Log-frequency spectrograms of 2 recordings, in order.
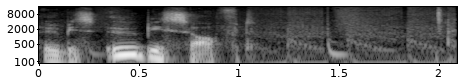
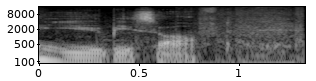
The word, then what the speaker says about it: Ubisoft: We were talking about Ubisoft. We finally got, didn't we? We got back along the fact that as much as I desperately want to say Ubisoft, actually they pronounce it Ubisoft.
